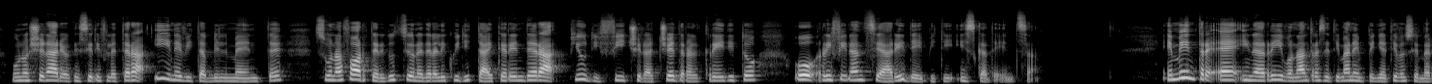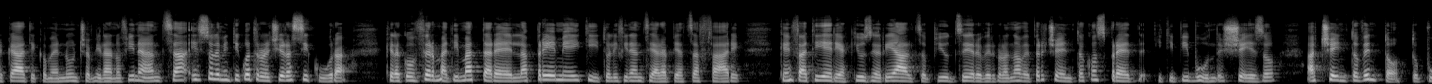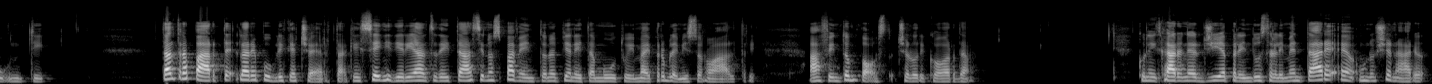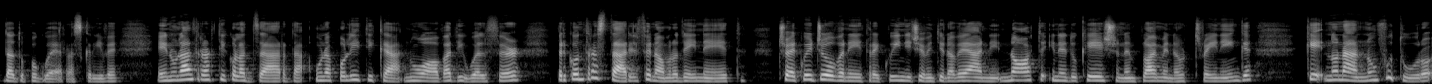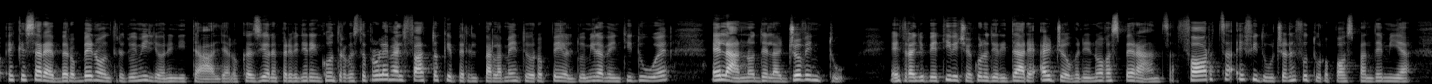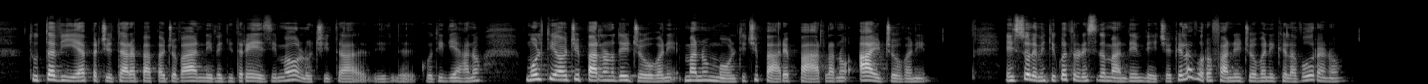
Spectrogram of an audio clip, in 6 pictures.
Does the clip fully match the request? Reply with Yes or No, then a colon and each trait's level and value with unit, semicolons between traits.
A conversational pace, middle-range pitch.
Yes: average, 165 wpm; medium, 175 Hz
